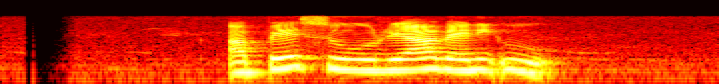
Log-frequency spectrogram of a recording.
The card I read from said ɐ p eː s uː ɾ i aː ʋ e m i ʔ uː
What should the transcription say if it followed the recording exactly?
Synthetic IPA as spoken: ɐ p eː s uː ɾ j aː ʋ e n i ʔ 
